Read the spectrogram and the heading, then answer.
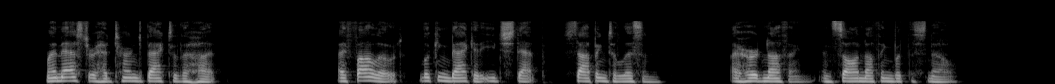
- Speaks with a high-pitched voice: No, medium, 140 Hz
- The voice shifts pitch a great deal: No, narrow, 2.4 semitones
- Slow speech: No, average, 155 wpm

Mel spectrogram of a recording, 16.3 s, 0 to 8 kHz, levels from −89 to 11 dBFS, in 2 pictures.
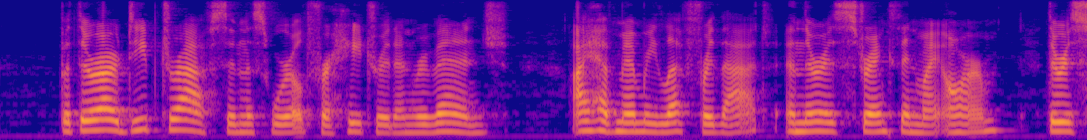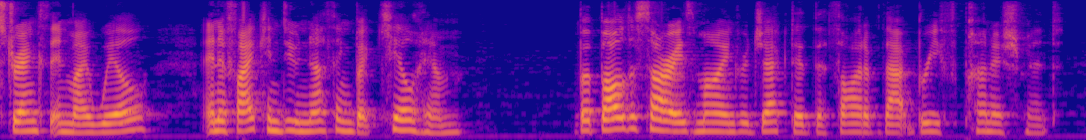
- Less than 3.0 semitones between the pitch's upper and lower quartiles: Yes, narrow, 2.5 semitones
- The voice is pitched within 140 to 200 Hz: Yes, high, 190 Hz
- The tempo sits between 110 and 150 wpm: No, average, 175 wpm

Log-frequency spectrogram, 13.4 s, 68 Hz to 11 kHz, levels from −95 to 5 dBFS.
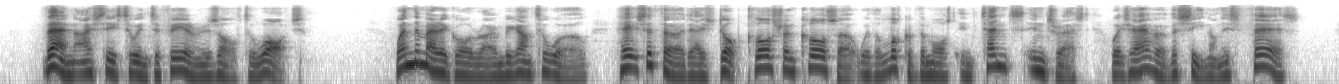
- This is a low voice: Yes, low, 130 Hz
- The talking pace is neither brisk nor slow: Yes, average, 180 wpm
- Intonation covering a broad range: Yes, wide, 6.3 semitones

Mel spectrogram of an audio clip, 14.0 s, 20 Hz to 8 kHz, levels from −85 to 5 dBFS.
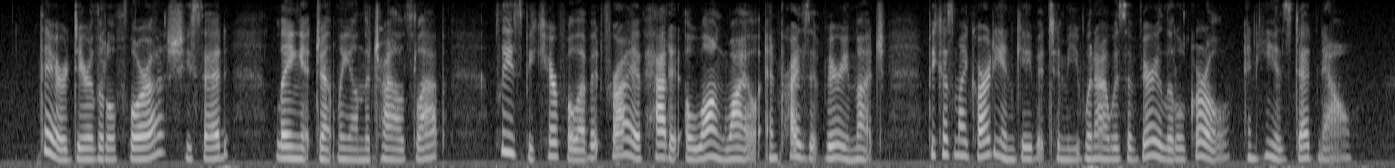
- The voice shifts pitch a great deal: No, average, 3.0 semitones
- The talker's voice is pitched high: Yes, high, 205 Hz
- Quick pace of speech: Yes, fast, 215 wpm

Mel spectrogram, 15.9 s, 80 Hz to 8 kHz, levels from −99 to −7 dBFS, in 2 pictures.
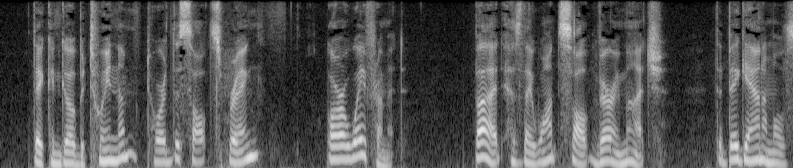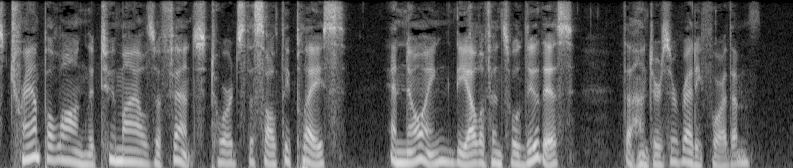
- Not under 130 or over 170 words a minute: No, average, 180 wpm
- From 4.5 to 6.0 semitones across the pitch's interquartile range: Yes, average, 5.0 semitones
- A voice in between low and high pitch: Yes, medium, 150 Hz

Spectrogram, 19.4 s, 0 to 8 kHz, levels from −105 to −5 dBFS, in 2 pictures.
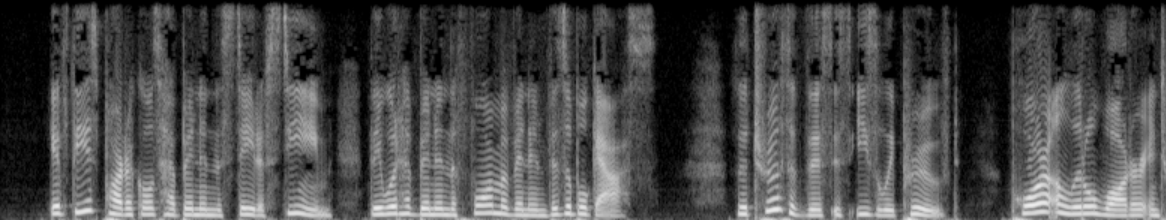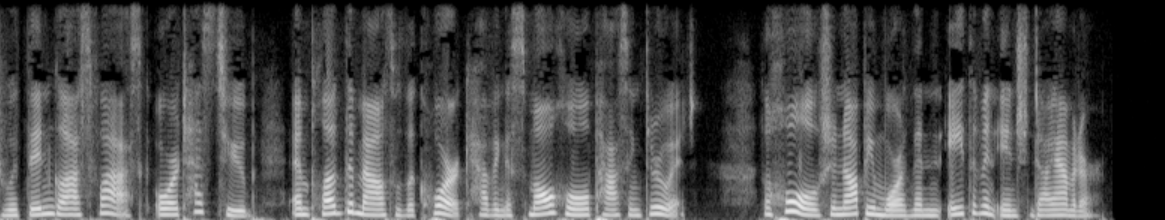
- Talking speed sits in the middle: No, fast, 215 wpm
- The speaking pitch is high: Yes, high, 220 Hz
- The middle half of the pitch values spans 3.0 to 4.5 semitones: Yes, average, 4.1 semitones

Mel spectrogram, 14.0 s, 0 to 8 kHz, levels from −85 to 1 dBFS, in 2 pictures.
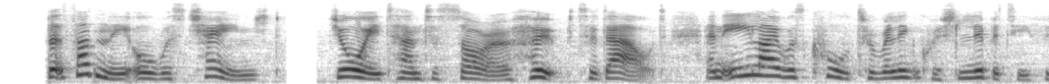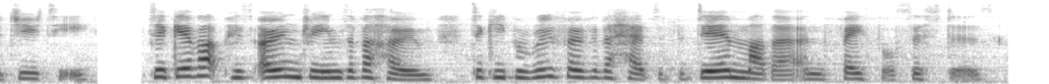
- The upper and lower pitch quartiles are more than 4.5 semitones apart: Yes, average, 5.0 semitones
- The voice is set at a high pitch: Yes, high, 230 Hz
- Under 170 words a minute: No, average, 195 wpm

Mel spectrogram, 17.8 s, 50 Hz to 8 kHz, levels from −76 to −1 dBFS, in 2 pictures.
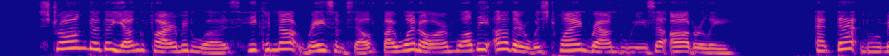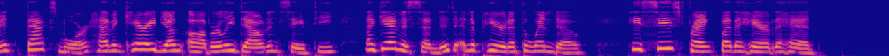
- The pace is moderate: Yes, average, 165 wpm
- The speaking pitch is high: Yes, high, 235 Hz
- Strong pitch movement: No, average, 4.8 semitones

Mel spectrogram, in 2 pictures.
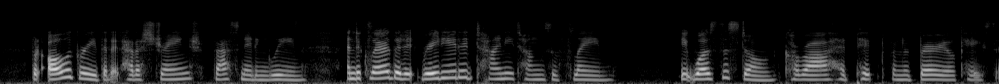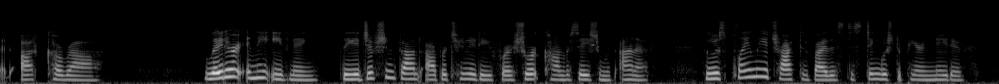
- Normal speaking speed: Yes, average, 170 wpm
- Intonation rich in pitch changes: No, average, 3.2 semitones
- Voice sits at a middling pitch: No, high, 230 Hz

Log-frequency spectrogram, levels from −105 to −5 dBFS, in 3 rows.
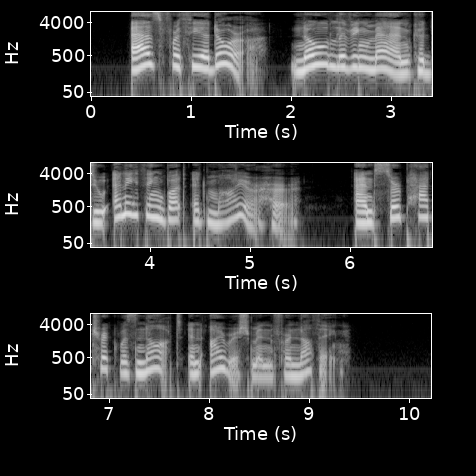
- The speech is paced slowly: Yes, slow, 125 wpm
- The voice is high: Yes, high, 225 Hz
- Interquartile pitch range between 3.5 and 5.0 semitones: No, wide, 5.6 semitones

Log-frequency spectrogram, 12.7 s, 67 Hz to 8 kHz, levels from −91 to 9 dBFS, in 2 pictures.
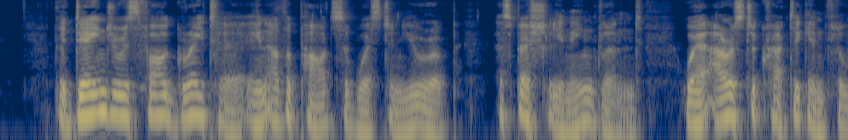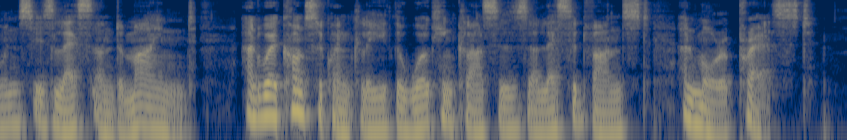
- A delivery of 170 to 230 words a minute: No, average, 150 wpm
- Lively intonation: Yes, wide, 6.0 semitones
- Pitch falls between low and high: No, low, 105 Hz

